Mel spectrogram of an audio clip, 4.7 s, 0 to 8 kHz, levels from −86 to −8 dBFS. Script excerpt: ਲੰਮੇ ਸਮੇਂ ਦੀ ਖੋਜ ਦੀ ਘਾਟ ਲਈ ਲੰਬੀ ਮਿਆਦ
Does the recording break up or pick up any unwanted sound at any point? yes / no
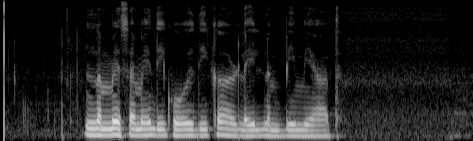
no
